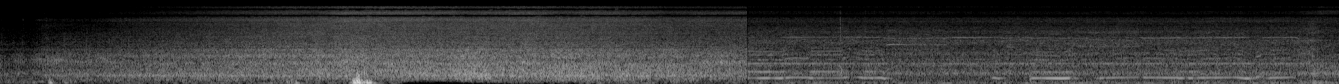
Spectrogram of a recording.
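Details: Dyson Pure Cool Me BP01 fan/purifier: steady airflow rush with a wavering buzz and high whistles that grow louder at higher speeds and stop without the filter, from a dirty filter-to-case seal; fixed by cleaning and reseating the gasket.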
